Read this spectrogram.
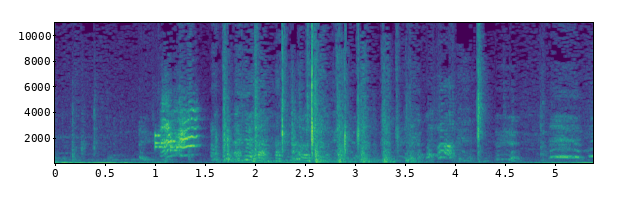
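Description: Young men laugh loudly together.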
